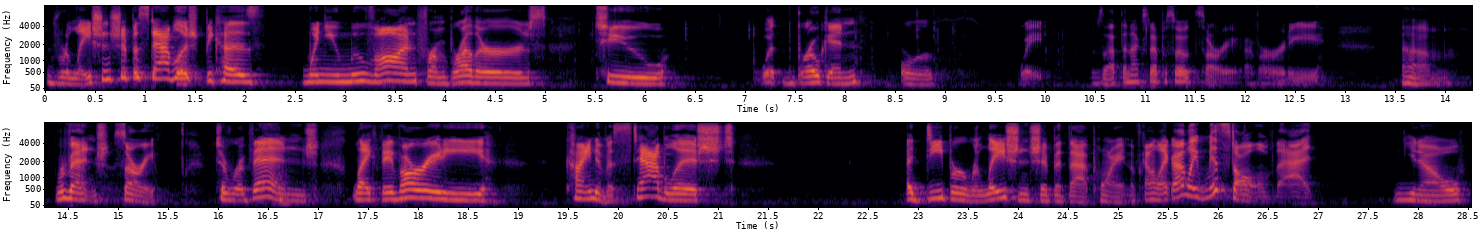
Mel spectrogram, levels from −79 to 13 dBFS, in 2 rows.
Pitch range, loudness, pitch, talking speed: 165-210 Hz, -22 LUFS, 180 Hz, 110 wpm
